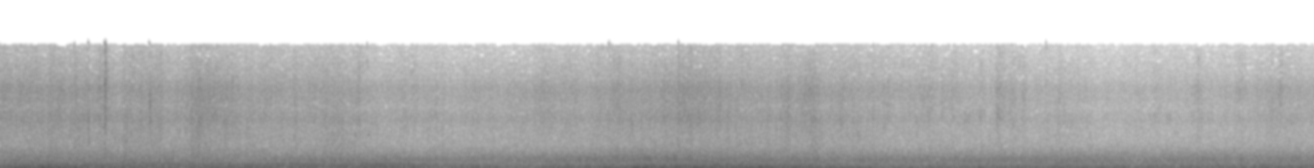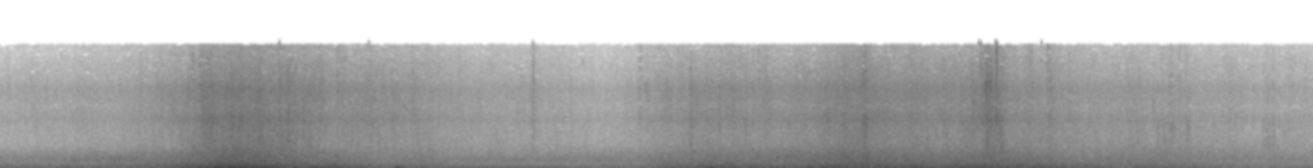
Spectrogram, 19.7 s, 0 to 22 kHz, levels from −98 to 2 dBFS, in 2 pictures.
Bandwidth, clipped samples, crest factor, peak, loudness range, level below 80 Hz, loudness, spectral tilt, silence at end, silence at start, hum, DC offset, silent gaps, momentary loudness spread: 16.5 kHz; under 0.1%; 22 dB; -10 dBFS; 10 LU; -38 dBFS; -32 LUFS; -3.5 dB/octave; 0 s; 0 s; none; under 0.1%; none; 12 LU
